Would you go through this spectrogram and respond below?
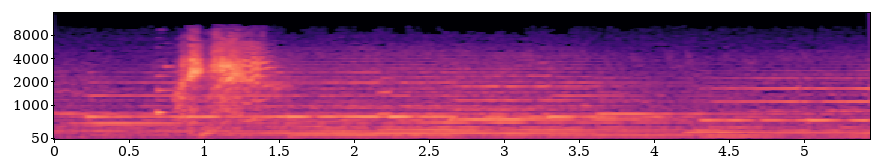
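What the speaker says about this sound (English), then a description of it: "Your cats seem pretty worked up." Agitated cats meowing and caterwauling in a short loud burst, set over a sustained musical score in a narrative game scene, then trailing off into the background music.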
